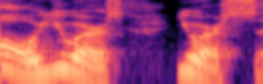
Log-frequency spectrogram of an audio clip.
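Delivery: talking through fake laugh. Imitating an online arguer's fake laugh: imitating a fake laugh while talking. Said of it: "they're doing a fake laugh".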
